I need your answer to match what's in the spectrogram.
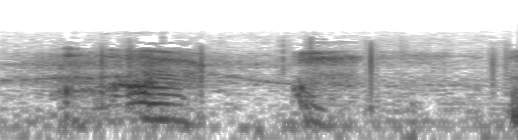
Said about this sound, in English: Oh, what's that? Oh, the wind, I guess. I mean, I hope.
